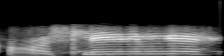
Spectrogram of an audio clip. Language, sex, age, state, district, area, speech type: Kannada, female, 18-30, Karnataka, Uttara Kannada, rural, conversation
